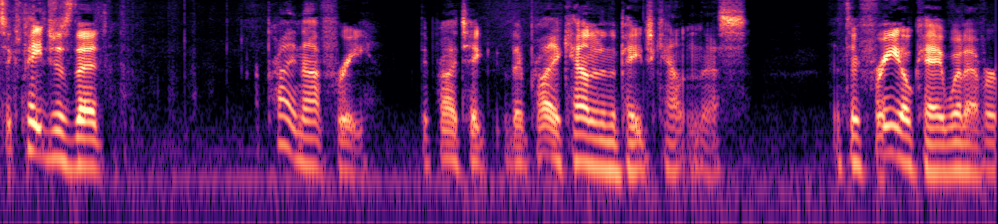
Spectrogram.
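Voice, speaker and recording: Talking at a fairly quick pace with long, frequent pauses, a man uses vocal fry and shows big swings in loudness. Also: medium pitch for a man, lively intonation. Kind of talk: casual product review. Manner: casual, filler-heavy.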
